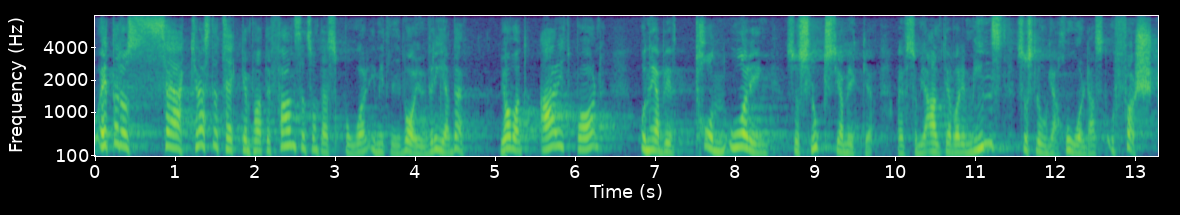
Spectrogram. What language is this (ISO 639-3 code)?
swe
